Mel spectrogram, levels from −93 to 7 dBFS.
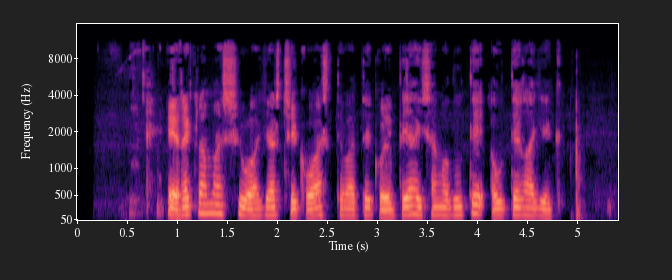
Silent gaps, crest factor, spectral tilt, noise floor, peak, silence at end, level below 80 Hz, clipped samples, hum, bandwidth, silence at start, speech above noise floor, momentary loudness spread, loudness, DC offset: none; 20 dB; -5 dB/octave; -51 dBFS; 0 dBFS; 0.4 s; -70 dBFS; under 0.1%; none; 11.5 kHz; 0.7 s; 31 dB; 12 LU; -20 LUFS; under 0.1%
